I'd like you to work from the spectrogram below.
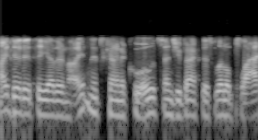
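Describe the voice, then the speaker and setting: Pitched in the middle range, a man talks in a New York accent. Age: 60s. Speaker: veteran radio and TV broadcaster and astronomy educator. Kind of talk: radio call-in interview. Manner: animated.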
